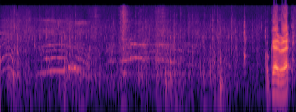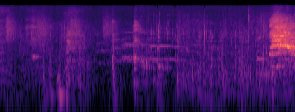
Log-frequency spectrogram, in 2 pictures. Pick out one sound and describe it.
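Liquid pours and splashes into a plastic container.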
